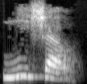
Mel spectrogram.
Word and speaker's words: Michèle: Is it Michelle or Michelle? It's Michèle. Michelle.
